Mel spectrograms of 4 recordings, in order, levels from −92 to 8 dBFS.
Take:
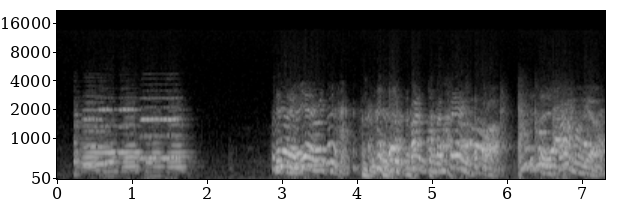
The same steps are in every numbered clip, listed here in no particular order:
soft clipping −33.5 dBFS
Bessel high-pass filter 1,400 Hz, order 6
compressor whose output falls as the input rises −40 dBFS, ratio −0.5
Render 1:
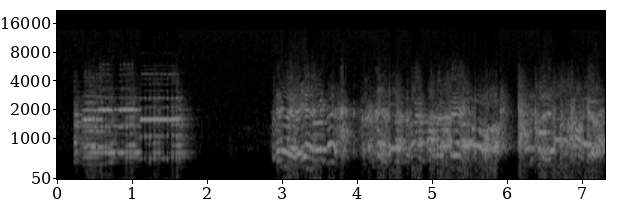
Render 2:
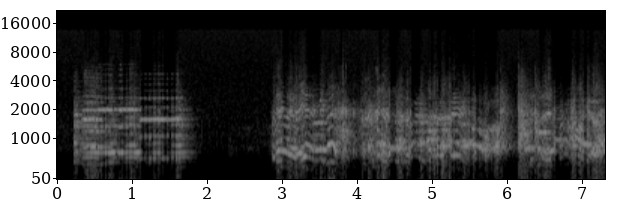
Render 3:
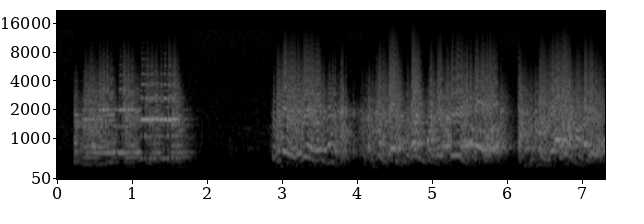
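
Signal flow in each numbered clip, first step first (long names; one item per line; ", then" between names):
Bessel high-pass filter, then soft clipping, then compressor whose output falls as the input rises
Bessel high-pass filter, then compressor whose output falls as the input rises, then soft clipping
soft clipping, then Bessel high-pass filter, then compressor whose output falls as the input rises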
